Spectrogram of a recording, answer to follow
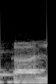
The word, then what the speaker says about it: काल: इस शब्द को, जो काल का शब्द है ना, इसको मुंह को थोड़ा आराम से खोल कर बोलना है, काल का।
